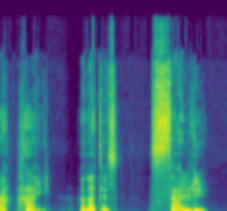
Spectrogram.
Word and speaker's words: salut: it and this time we can use that u sound it's not Sal it's sal sal listen carefully to the difference between bour and Sal it's a completely different vowel sound Sal repeat sal sal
